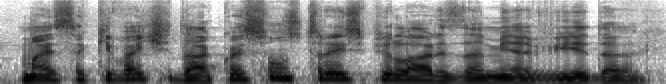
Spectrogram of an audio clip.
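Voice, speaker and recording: A Brazilian man in his forties, guest author on a casual talk show, speaks very fast with a medium, creaky voice and lively intonation, recorded with no room sound. He talks earnestly and motivationally about his book and life, often tagging sentences with "né?".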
